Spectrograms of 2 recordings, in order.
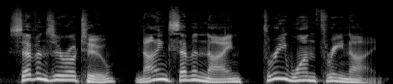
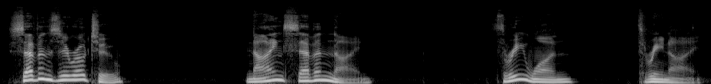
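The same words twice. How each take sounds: First: The number is read at normal speed. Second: The number is read more slowly.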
